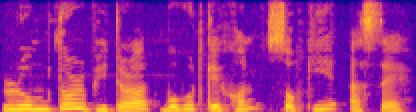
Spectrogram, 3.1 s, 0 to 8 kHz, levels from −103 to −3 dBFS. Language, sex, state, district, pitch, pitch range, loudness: Assamese, female, Assam, Sonitpur, 250 Hz, 225-270 Hz, -16 LUFS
